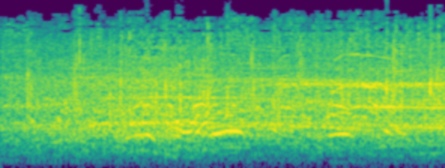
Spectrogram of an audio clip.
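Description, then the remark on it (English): A large crowd at an outdoor protest applauds steadily, dense clapping filling the scene, with scattered cheers and raised voices mixed in throughout a few seconds. “give her a massive round of applause”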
